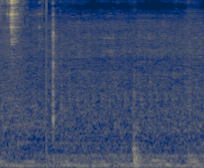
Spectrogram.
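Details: Healthy clutch on a Citroen Relay diesel van for comparison: even low diesel rumble with only a few light clicks, no rattle or chatter from the bellhousing, unlike the noisy clutch symptom on the other van.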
